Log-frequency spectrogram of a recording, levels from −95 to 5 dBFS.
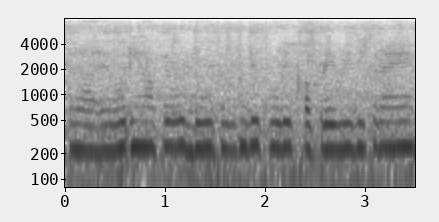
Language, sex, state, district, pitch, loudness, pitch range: Hindi, female, Jharkhand, Sahebganj, 235 Hz, -24 LUFS, 225-240 Hz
